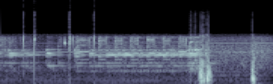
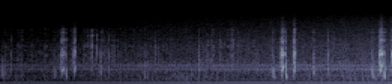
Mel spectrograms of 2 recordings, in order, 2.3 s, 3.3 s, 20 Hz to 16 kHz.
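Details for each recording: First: 1976-1981 recording of one of the 107 register senders in the Gateway tandem office from New York City to New Jersey: steady paired signalling tones heard together with sharp relay clangs and clicks; normal operation. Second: 1979 Atlanta step-by-step phone line after dialing two digits: bursts of sharp clicks at about ten per second in varying groups, growing louder; other subscribers' strong dial pulses leaking between trunks.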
